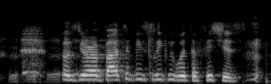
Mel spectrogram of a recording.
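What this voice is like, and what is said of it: Scarface-style gangster accent. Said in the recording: “I'm doing a totally different accent. I'm doing like, say hello to my little friend, and you're doing Italian.”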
